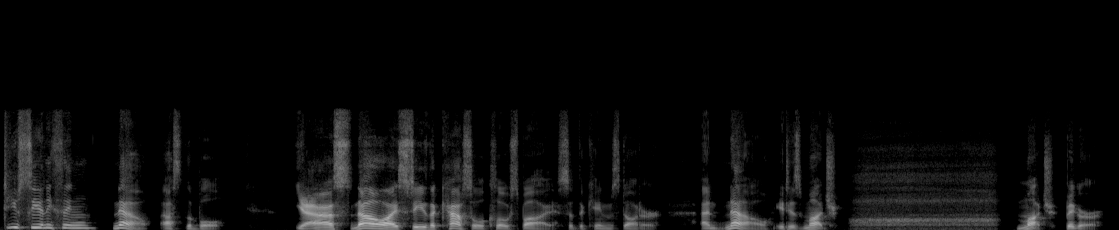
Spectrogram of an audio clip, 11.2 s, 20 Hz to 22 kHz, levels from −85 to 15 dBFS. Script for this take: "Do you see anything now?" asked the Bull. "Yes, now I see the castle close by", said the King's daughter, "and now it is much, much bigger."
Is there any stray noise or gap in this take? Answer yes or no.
yes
